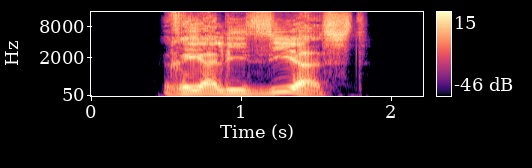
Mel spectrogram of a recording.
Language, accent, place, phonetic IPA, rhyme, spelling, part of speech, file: German, Germany, Berlin, [ʁealiˈziːɐ̯st], -iːɐ̯st, realisierst, verb, De-realisierst.ogg
- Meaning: second-person singular present of realisieren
